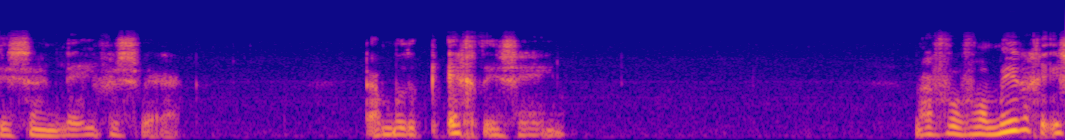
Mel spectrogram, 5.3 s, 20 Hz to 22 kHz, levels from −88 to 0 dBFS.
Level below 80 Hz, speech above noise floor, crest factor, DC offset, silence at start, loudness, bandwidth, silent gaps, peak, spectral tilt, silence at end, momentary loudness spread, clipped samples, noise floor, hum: -80 dBFS; 36 dB; 22 dB; under 0.1%; 0 s; -25 LUFS; 8.8 kHz; none; -6 dBFS; -4 dB/octave; 0 s; 18 LU; under 0.1%; -60 dBFS; none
